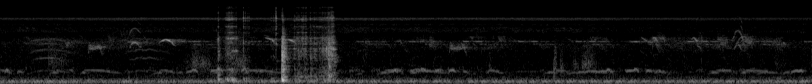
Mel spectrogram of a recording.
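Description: Birds calling repeatedly in short chirps. A few sharp clinks or knocks about two to three seconds in are the loudest sounds.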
